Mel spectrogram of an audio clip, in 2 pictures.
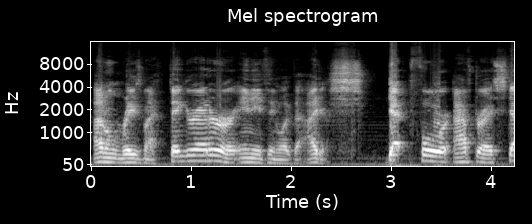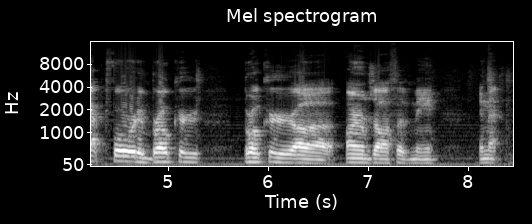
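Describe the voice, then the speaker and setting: A young man recounts a personal episode as a casual, exasperated rant that circles back on itself. His mid-range voice keeps a moderate pace, drops to a mutter, then gets loud.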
